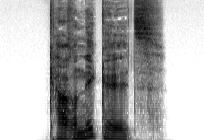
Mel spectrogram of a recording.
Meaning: genitive singular of Karnickel
- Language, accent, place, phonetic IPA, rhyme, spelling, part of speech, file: German, Germany, Berlin, [kaʁˈnɪkl̩s], -ɪkl̩s, Karnickels, noun, De-Karnickels.ogg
